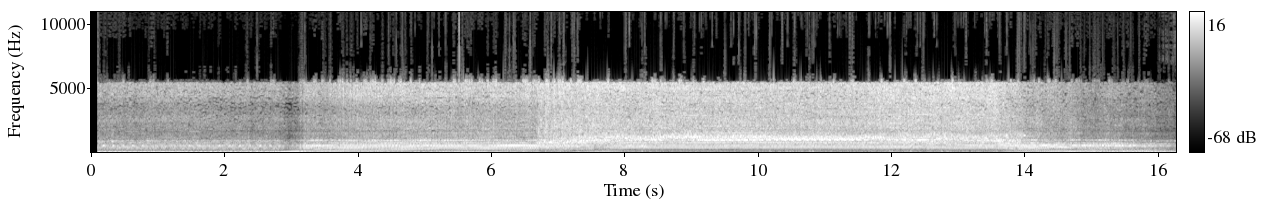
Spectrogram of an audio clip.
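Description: Chevy LM7 5.3-litre V8 swapped into a 1992 Nissan 240SX, running at a low rumble and then revved up hard about three seconds in. It is held at high rpm for several seconds with the rear wheels spinning in a burnout, then drops back near the end.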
